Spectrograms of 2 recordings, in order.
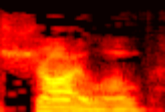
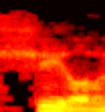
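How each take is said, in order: First: The name is said the English way. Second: The name is said the Hebrew way. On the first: The speaker calls it wrong. "not Shiloh, as it is in English" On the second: The speaker calls it right. "the Hebrew word is pronounced Shiloh"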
